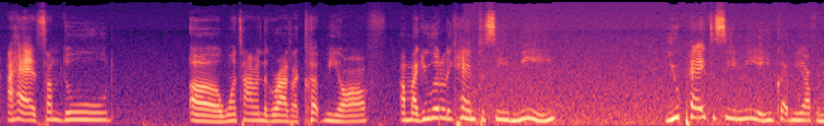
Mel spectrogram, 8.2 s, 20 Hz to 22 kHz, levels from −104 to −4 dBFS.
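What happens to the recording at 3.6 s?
Nothing goes wrong at 3.6 s; the speech there is intact, with no dropout, glitch or distortion.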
